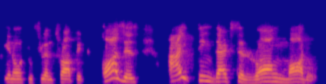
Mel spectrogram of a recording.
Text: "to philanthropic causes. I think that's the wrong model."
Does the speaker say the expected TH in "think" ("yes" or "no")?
no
